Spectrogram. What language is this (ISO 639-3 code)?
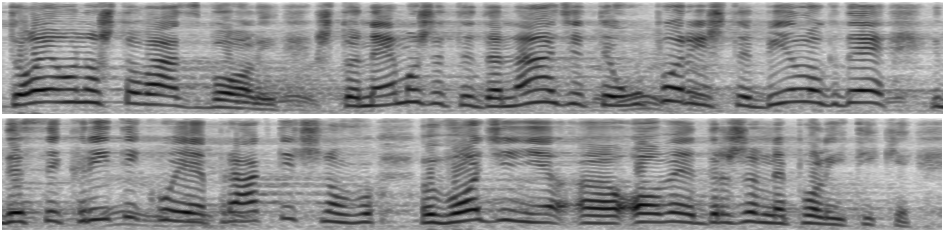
srp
